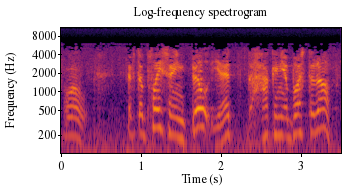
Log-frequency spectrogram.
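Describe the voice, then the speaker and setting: A man's voice: sits high, expressive, moderate pace. An actor playing a nervous, earnest teenage American boy, hesitant and boyish, in a 1940s radio drama. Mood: nervous, probing. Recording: muffled, noisy vintage radio recording.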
